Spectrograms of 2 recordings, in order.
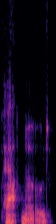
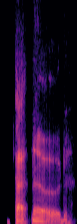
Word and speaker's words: Patnaude: common thing but yeah it's a French Canadian name so it's pronounced Pat node Pat node okay um so Ellen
